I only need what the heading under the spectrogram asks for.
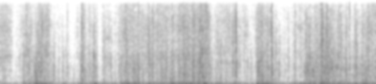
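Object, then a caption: Thin plastic bag. A thin, empty yellow plastic bag is folded and crinkled between the fingers. It gives a steady run of dense crackling and rustling, with bright crisp crackles over a soft low rumble.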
